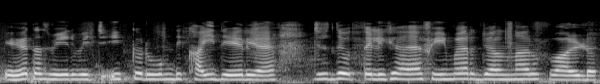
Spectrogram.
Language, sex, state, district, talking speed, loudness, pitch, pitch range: Punjabi, male, Punjab, Fazilka, 160 wpm, -13 LUFS, 235 Hz, 225-245 Hz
